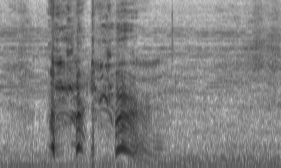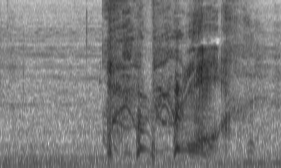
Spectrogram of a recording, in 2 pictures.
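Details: Coughing indoors at a pharmacy: two short bouts of harsh, partly voiced coughing, about seven coughs in all, over a steady low indoor hum; plain cough.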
